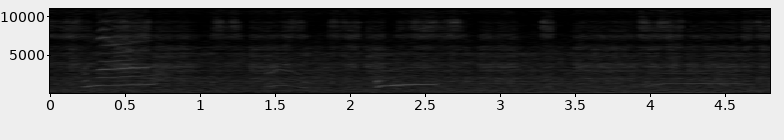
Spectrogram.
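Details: Brown tabby and white male kitten, born 27 February 2011, giving four short, thin meows about a second apart, each rising then leveling off, over a steady low hum.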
